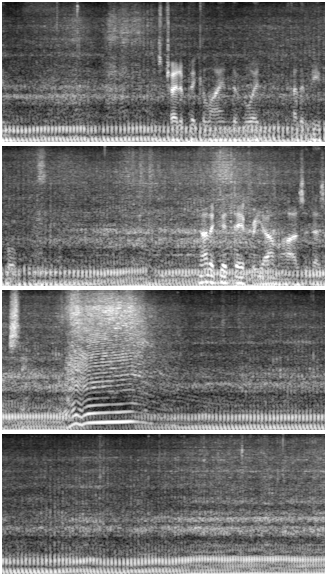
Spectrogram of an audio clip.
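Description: A dirt bike engine drones steadily up close, revving up and down.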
